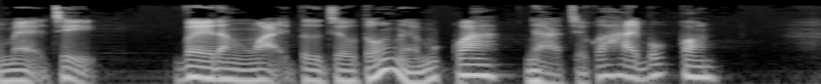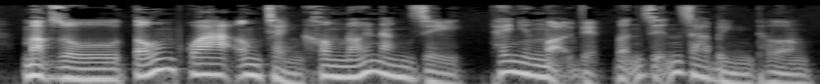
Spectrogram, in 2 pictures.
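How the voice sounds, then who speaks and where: Lively, low-voiced male ghost story narrator. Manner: dramatic, expressive storytelling.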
